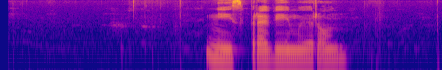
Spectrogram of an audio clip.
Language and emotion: Russian, neutral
